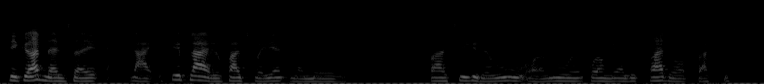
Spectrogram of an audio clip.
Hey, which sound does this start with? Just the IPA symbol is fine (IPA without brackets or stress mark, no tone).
d̥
